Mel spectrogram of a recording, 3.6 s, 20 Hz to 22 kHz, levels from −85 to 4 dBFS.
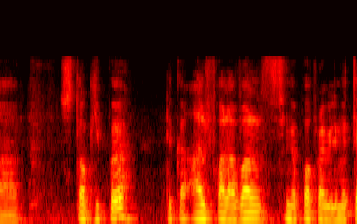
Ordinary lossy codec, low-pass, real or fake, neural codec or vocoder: none; none; real; none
